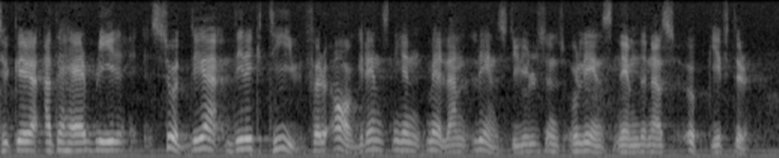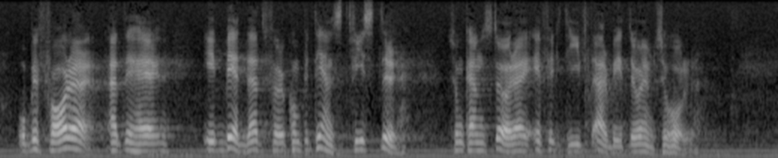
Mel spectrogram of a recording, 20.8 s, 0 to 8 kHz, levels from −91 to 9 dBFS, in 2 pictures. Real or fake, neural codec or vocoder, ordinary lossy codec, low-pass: real; none; none; none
